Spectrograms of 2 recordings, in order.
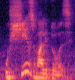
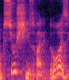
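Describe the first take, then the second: First: X vale doze said slowly, each word weighed; slow emphatic statement. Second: Said in the usual way. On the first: Shown as a demonstration. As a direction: land the "doze" slowly and firmly. Teacher stating the result.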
